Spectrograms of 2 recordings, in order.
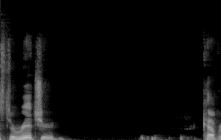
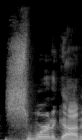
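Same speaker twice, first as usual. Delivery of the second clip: usual speaking voice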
